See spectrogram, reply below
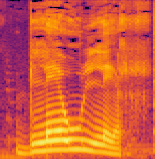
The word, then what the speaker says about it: Bleuler: Bleuler. Se pronuncia Bleuler, Bleuler pero se escribe Bleuler, ahí para que lo googlen.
